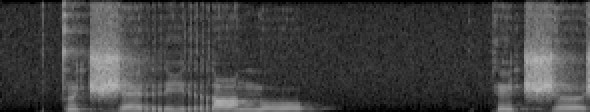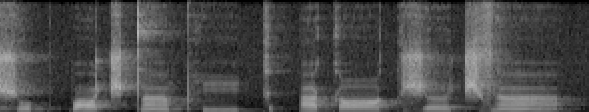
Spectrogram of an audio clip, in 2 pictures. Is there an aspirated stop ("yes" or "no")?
yes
